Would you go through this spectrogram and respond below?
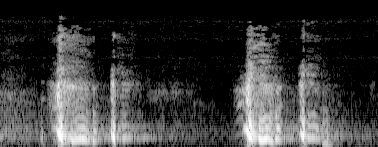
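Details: Adult man (Italian Prime Minister) has short coughing fits while giving a Senate speech, after a sip of water: two bouts, each a strong burst then a smaller one.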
